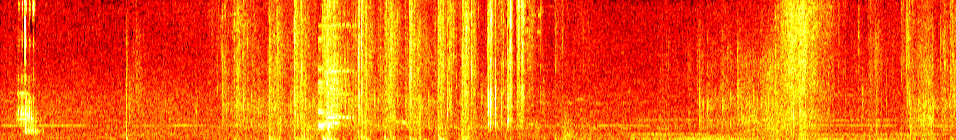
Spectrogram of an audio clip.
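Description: A young woman talks into a headset microphone.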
